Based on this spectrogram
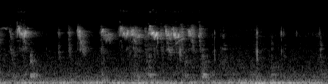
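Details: Eurasian tree sparrows flying in to a balcony give a quick run of short, bright chirps, several overlapping, over a steady low rumble and a soft flutter of wings; 1 December 2021.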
